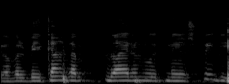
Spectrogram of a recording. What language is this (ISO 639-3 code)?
heb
